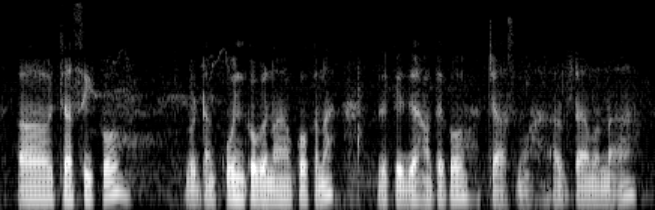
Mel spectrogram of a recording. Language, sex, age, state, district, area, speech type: Santali, male, 30-45, Jharkhand, East Singhbhum, rural, spontaneous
